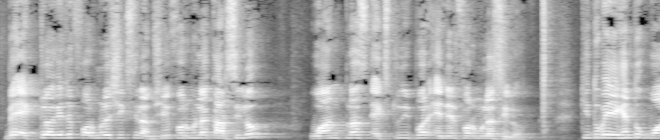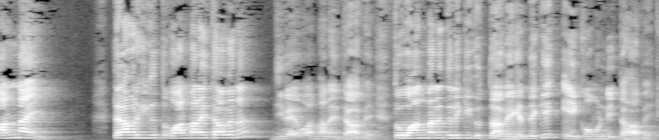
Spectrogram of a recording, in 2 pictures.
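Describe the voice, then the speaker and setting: A man tutoring math at a whiteboard, calling students brother, repeating phrases and slowing down on formulas. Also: high voice, fairly bright tone, reverberant. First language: Bengali.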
